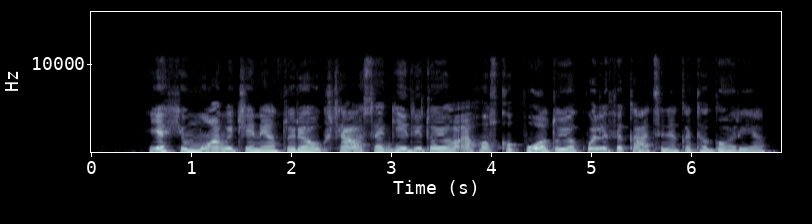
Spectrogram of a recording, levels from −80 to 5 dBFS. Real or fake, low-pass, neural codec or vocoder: real; 10.8 kHz; none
